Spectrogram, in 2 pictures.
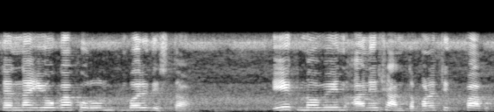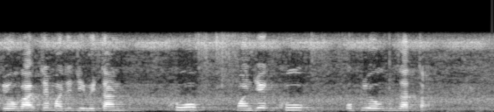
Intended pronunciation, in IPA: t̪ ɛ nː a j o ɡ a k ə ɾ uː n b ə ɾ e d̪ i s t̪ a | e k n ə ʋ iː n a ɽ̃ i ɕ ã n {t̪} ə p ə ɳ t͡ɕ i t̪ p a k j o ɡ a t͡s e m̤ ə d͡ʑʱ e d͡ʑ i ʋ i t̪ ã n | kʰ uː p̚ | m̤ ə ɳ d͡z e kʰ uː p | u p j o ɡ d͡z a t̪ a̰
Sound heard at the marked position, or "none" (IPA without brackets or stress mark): t̪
